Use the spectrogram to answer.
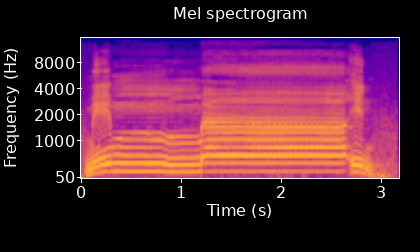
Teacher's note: Ma'in tu mat wajib muttasil, panjang dia 4 atau 5 harakat sebab huruf mat bertemu dengan hamzah dalam satu kalimah. Ma satu perkataan, satu kalimah menunjukkan maknanya air, mahin, mimma immahin. · Sekali lagi nun mati jumpa dengan mim pula, idgham bi gunnah lagi.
